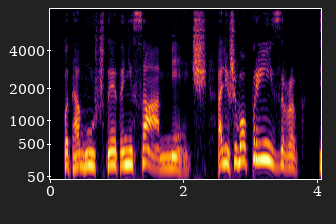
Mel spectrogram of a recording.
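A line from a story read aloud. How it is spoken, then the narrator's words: Restrained, through gritted teeth. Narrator (Russian): сдержанно процедил кот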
